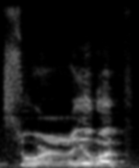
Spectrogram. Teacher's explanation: عین کا جو مخرج ہے گلے کے درمیان وہاں سے پڑھا جائے گا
